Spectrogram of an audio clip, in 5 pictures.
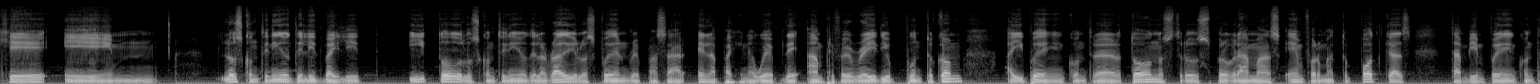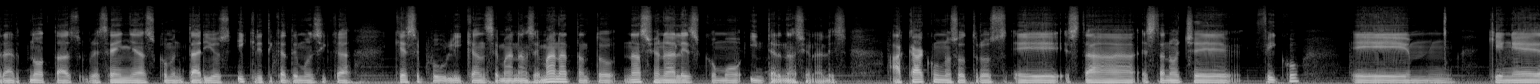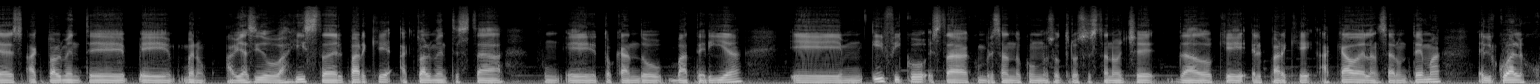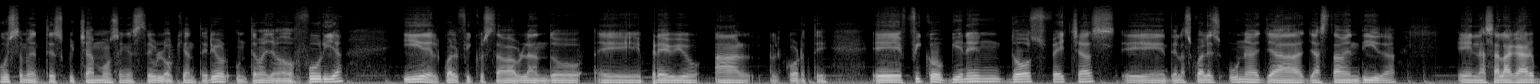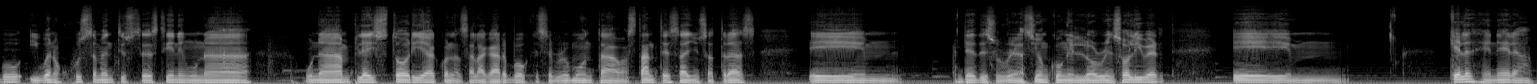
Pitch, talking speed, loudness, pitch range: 95 Hz, 130 wpm, -22 LUFS, 90-100 Hz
